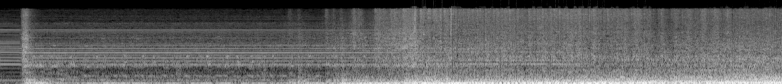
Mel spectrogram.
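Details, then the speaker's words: Carbureted car about 5 hours after cleaning its carburetor with starting fluid, engine still ice cold and slightly flooded: it cranks, catches and builds quickly to a steady, even idle without stumbling. It sounds better than before and runs fine. "sounds better look at that look at that it's it's still ice cold and it's idle and fine"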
